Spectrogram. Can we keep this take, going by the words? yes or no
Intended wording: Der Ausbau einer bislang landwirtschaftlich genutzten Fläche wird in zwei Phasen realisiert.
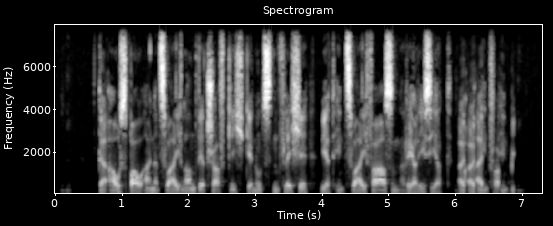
no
